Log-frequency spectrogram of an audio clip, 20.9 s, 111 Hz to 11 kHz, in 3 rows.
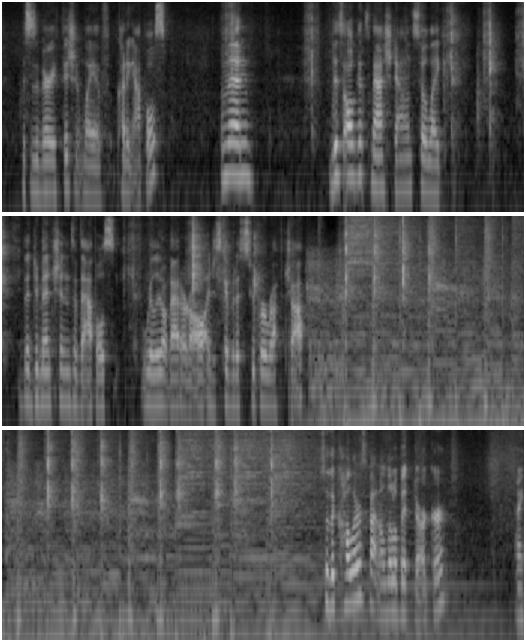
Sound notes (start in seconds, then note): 11.0 upbeat instrumental music; 15.9 apples chopping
